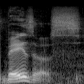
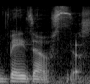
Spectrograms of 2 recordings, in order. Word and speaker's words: Bezos: most successful people in the world and it's Bezos it is and in fact I'm doing all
